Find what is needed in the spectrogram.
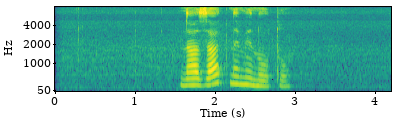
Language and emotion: Russian, neutral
